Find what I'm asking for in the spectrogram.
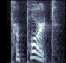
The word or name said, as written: purport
